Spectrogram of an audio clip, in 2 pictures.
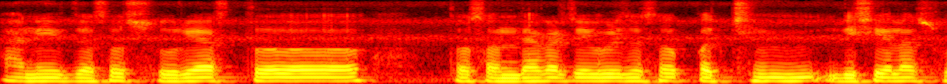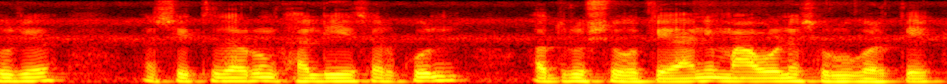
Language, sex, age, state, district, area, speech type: Marathi, male, 18-30, Maharashtra, Yavatmal, rural, spontaneous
